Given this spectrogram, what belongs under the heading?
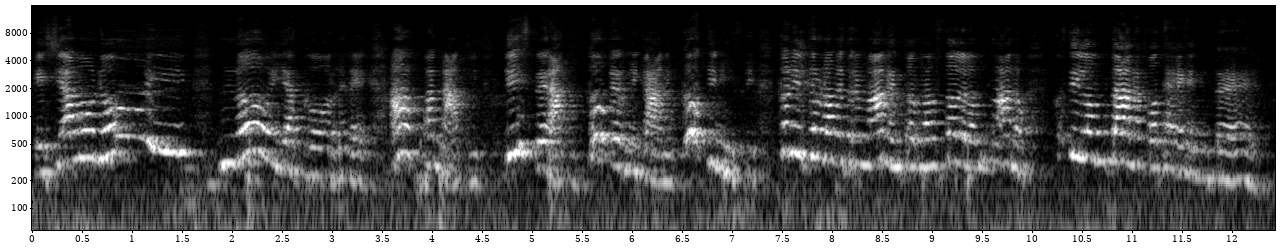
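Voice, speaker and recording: A woman's voice: high voice, very animated, a little slow, a bit bright, slight background noise, heavily acted. A woman voicing an anguished, pedantic little male astronomer in a plaintive theatrical radio monologue. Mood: anguished lament. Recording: very echoey, distant, music behind.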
